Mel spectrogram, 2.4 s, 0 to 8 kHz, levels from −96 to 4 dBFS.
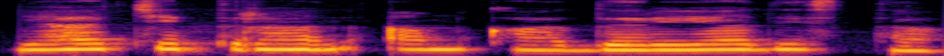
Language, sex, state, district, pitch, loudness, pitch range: Konkani, female, Goa, North and South Goa, 250 Hz, -15 LUFS, 235-260 Hz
